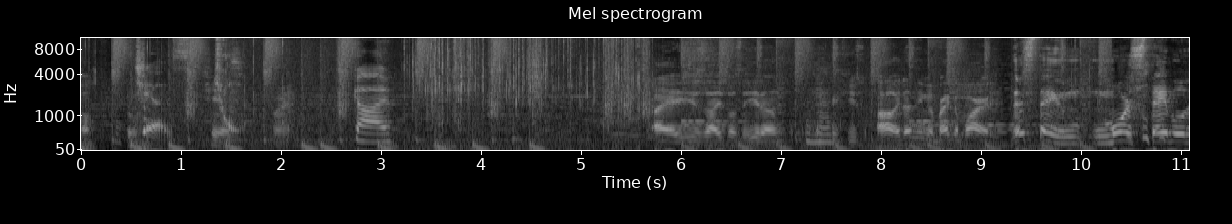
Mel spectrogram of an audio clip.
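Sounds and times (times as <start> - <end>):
background music with steady beat: 0.0 - 11.0
biscuit crunching while chewed: 3.2 - 5.8.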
